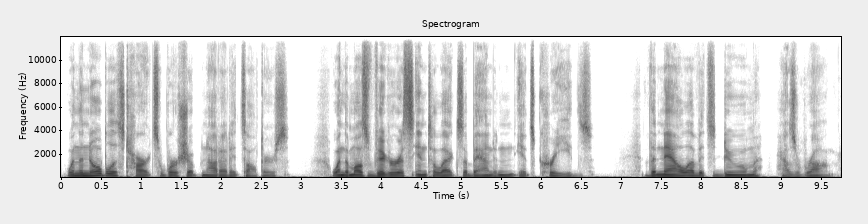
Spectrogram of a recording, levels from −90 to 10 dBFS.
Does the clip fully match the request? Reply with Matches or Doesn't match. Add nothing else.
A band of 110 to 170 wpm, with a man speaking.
Matches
